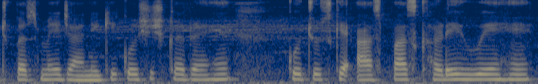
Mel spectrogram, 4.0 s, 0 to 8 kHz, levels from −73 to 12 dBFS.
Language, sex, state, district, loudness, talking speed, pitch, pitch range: Hindi, female, Bihar, Purnia, -25 LUFS, 205 wpm, 180 Hz, 175-185 Hz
